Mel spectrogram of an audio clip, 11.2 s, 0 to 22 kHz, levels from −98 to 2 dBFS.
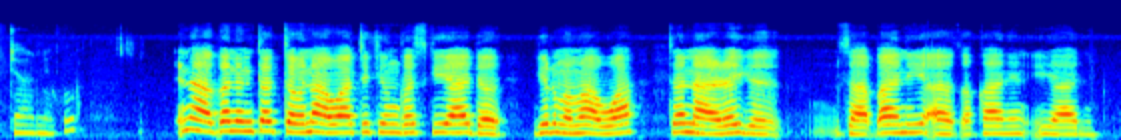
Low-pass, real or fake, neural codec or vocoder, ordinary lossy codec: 10.8 kHz; real; none; AAC, 48 kbps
